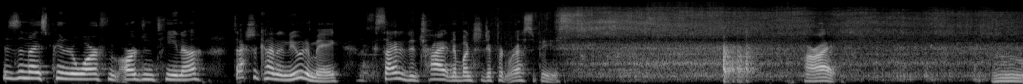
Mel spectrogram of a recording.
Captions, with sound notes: This is a nice pinot noir from Argentina. It's actually kind of new to me. I'm excited to try it in a bunch of different recipes. (wine sizzling) All right.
